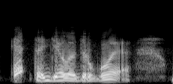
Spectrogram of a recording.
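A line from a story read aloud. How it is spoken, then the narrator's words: Grumbling. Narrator (Russian): буркнул Верзила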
